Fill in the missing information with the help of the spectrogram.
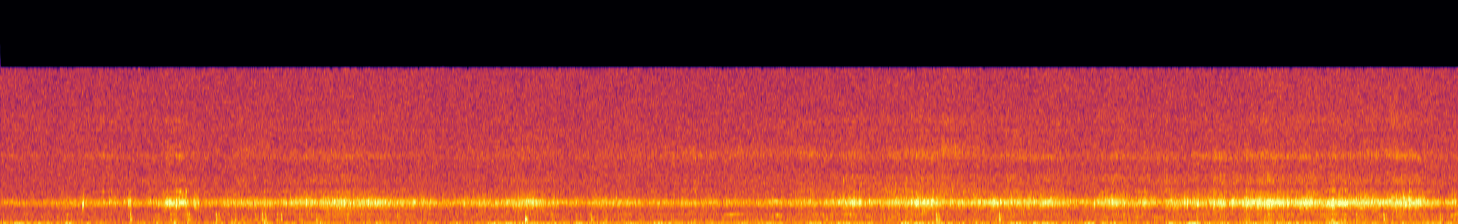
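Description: Snowboard sliding over packed, grooved snow: a steady scraping hiss that gets a little louder over the second half.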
